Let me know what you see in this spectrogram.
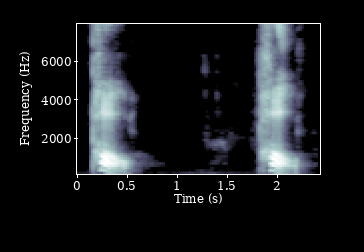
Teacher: It's a fast sound, pull. And our lips are spread like this.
